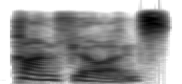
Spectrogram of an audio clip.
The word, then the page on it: confluence: Indian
